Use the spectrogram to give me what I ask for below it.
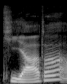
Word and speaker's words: Chiara: Und dann haben wir noch von, das mit der direkt schicken, weil es sehr schön war, von, spricht man, spricht man eigentlich eine C-H-I-A-R-A kiara aus? Weil es gibt ja Leute, die sagen Chiara und das finde ich ganz schlimm. Nee, das ist, glaube ich, wirklich extrem falsch, das so zu betonen.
